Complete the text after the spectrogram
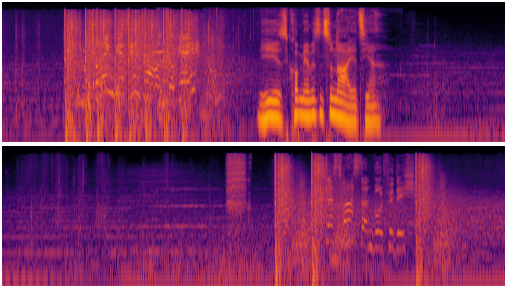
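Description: A laser rifle fires several sharp zapping shots.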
